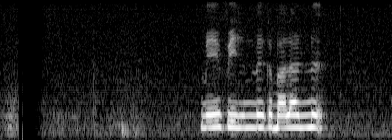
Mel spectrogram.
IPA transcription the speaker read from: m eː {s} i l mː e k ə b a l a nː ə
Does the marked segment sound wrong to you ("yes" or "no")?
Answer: yes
